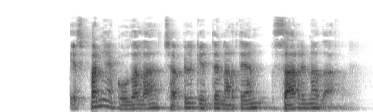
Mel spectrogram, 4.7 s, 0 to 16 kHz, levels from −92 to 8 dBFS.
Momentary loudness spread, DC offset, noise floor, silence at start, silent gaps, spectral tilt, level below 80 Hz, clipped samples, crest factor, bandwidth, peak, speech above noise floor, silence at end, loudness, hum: 14 LU; under 0.1%; under -90 dBFS; 0.85 s; none; -6.5 dB/octave; -60 dBFS; under 0.1%; 20 dB; 9.2 kHz; 0 dBFS; over 71 dB; 0.35 s; -19 LUFS; none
